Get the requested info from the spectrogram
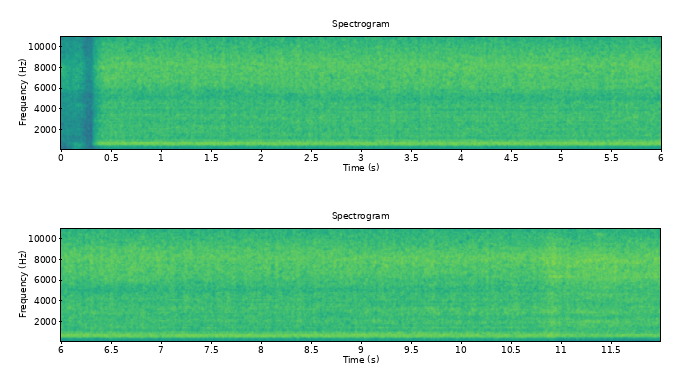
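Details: A hair dryer switches on after a short click and roars steadily for the rest of the recording, with a constant low hum beneath the airflow and no animal voice heard.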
